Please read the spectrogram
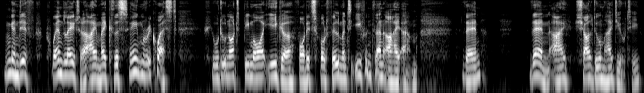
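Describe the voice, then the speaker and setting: Man acting grave, slow-spoken elderly professor. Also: medium pitch, dry recording, studio quality. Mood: stern, resolute. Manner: solemn, deliberate, formal foreign phrasing. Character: grave elderly foreign professor, earnest, solemn, compassionate.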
